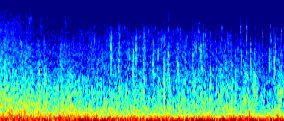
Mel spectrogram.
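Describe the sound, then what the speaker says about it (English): Heavy artillery bombardment rumbles through a WWII Poland defense battle in the Men of War video game, with dense, continuous low booms and blasts rolling together without a break, loud and sustained. "heavy artillery bombardment"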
